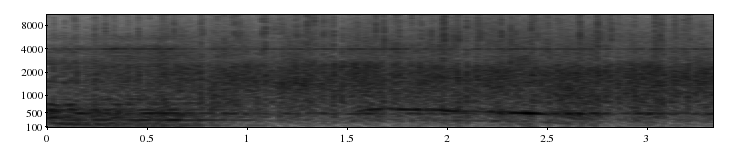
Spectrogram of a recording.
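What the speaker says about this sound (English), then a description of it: "Big round of applause for Jeff." Steady applause from an audience, dense clapping throughout with a faint voice or tone sliding underneath.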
